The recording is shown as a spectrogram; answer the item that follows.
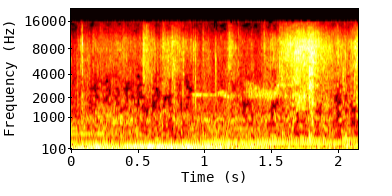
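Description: Knife blade digging and scraping into dry soil, with a louder scrape near the end. A low steady hum runs underneath.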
